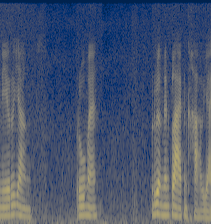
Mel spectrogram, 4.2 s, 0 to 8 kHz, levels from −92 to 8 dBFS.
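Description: From 2.04 to 3.04 s, the real background drops out and a steady, featureless hiss replaces it, about 2 dB quieter. This is comfort noise in place of the background, likely from discontinuous transmission during a pause.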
